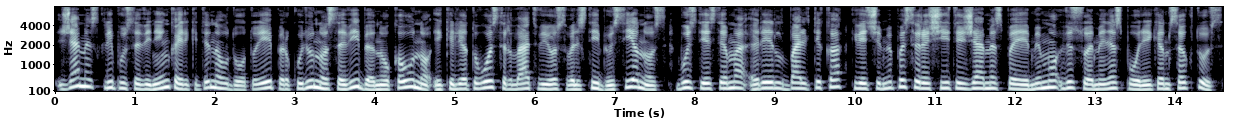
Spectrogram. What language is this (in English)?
Lithuanian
